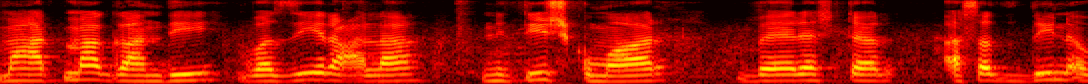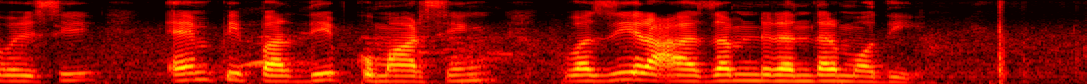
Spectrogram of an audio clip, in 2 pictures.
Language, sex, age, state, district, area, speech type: Urdu, female, 45-60, Bihar, Araria, rural, spontaneous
